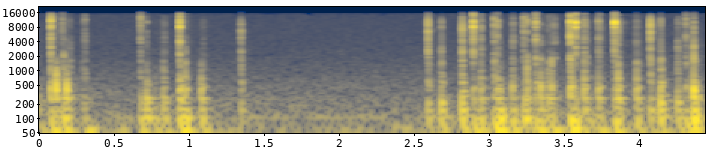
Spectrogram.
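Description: Tips of long acrylic nails type on the bare plastic keys of a backlit MacBook Pro keyboard set in an aluminum body, making quick, dry, bright clicking taps with almost no ring. A short burst of taps comes first, then a pause of about a second, then a denser, faster run of taps that continues to the end.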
